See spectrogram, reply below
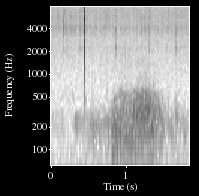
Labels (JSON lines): {"label": "biophony, growl", "recorder": "SoundTrap 600 or HydroMoth"}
